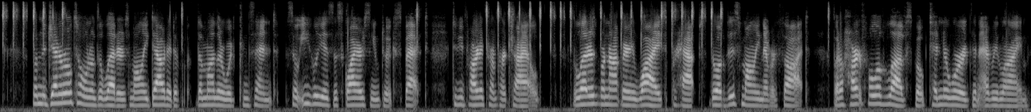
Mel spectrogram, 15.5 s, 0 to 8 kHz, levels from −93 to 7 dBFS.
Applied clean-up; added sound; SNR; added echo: neural diffusion model UNIVERSE++.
